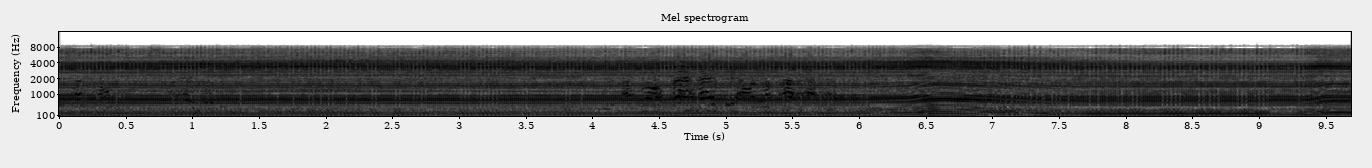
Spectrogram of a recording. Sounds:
idling, vroom, vehicle, speech

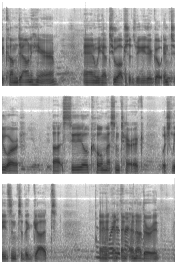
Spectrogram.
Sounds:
speech

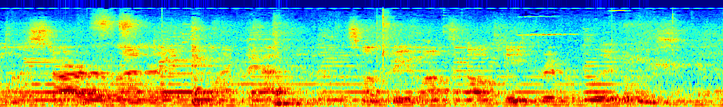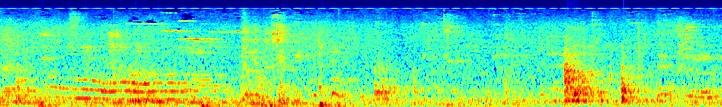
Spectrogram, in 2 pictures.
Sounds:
speech, music

